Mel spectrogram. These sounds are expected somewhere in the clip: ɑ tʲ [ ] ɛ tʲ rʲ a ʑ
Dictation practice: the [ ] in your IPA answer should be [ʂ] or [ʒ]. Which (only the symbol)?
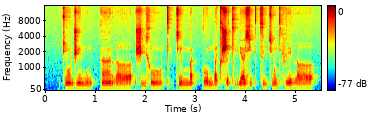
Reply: ʂ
